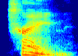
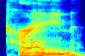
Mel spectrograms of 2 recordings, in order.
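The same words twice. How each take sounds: First: The word begins with a ch-like affricate. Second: The word begins with a plain t stop. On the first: "it's drink, train" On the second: "it's not drink or train"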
